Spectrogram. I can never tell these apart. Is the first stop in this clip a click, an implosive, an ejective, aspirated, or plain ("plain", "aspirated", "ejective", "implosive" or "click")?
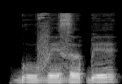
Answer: implosive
